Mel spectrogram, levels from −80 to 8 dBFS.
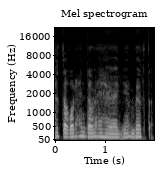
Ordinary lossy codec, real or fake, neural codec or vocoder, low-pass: none; fake; vocoder, 44.1 kHz, 128 mel bands, Pupu-Vocoder; none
